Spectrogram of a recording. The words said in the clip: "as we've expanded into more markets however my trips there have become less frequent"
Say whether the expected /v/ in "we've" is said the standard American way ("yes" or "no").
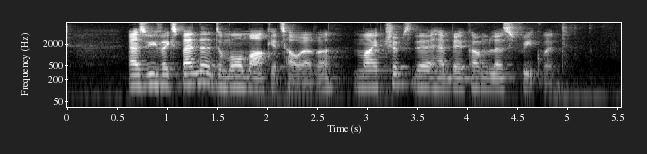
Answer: yes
